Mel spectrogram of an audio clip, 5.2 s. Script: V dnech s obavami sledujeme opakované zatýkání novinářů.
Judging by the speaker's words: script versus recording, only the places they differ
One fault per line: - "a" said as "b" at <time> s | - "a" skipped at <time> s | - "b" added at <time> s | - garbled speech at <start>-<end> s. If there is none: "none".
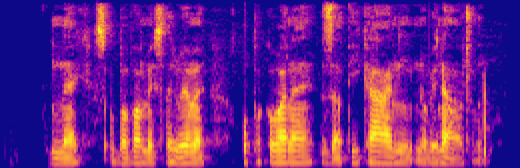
none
